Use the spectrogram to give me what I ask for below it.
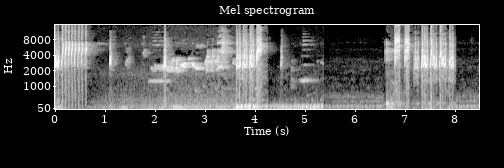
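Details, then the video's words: Flowerpecker nyerecet song: fast harsh rattles and buzzy trills, scratchy warbled notes, then more bursts of rapid, rasping chatter. "SUARA MERDU BURUNG FLAMBOYAN GACOR NYULING, NYIUL NYERRECET"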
